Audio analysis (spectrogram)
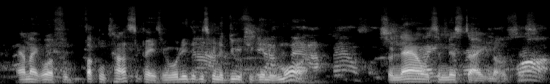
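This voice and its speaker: A man talks at a very fast pace with lively intonation. His pitch is medium, and there is noticeable background noise. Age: 50s. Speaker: vlogger telling his life story. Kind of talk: personal testimony monologue. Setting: outdoors in the sun. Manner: casual, conversational.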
